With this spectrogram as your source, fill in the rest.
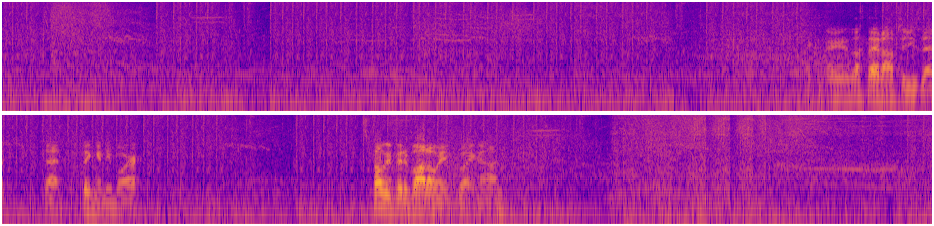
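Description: Weapons fire rapidly with blasts and bangs.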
